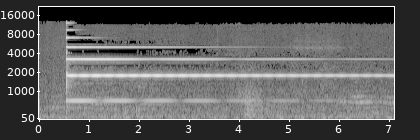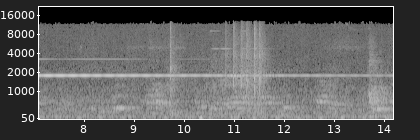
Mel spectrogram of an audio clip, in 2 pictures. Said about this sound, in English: all I'm going to ask is that you take a moment to just listen Let the sound come to you. No way, no way to do it right or wrong. Just take the time and listen to the sound of the bell.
